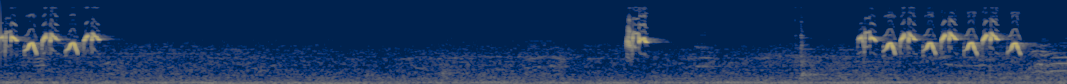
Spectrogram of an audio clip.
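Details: Sooty-headed bulbul singing in the lively 'gacor nggaruda' fighting style, meant to provoke other bulbuls into singing; two bursts of rapid alternating high and lower whistled notes separated by a long quiet gap, one short isolated note midway.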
